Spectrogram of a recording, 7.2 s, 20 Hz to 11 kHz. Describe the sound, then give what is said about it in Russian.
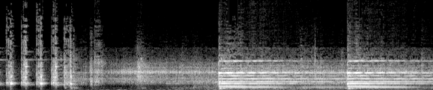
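A pendulum clock ticks rapidly a few times, then two loud, resonant chime strikes ring out, each hum slowly fading before the next. No one speaks. “Часы гулко пробили 12 раз.”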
